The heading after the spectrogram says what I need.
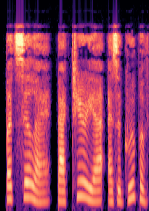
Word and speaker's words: bacilli: the stick-shaped crew imagine bacilli pronounced butzillae bacteria as a group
